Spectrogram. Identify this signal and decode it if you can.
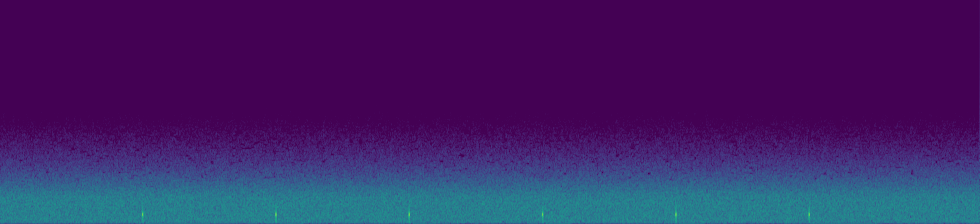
Radio time signal (WWV, Colorado), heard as ticks, one a second, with radio static.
